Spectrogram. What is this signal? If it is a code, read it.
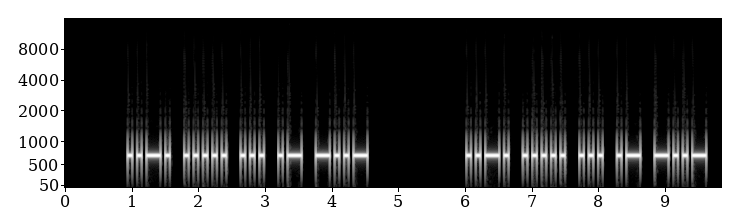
Morse code, heard as a keyed tone, about 17 wpm, 700 Hz. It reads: F5SAX F5SAX
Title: DXCC-100 Call Signs - 5 Characters - Repeated 3x - 17wpm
